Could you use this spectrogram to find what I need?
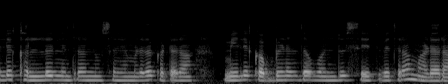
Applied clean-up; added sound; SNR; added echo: none; none; none; none.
